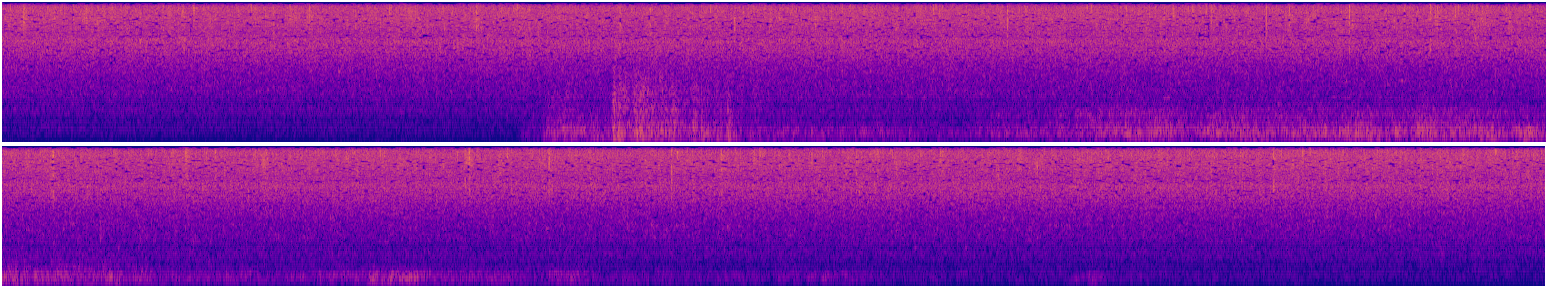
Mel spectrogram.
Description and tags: Rolling thunder recorded during heavy rain at Lago Trasimeno in Umbria, Italy
ambient, atmospheric, heavy-rain, italy, lightning, nature, rain, rolling-thunder, storm, thunder, thunder-storm, thunderstorm, weather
